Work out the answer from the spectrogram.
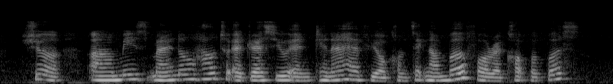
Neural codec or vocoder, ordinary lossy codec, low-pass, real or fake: none; none; none; real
